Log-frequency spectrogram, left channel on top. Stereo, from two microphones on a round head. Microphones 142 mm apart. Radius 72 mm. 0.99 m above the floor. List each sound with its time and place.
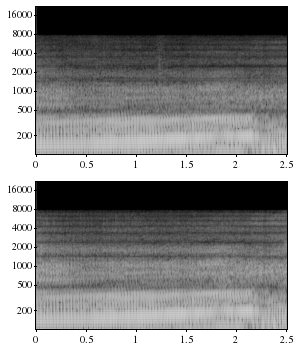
0.0 s a motorcycle: 55° right (ahead or behind)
